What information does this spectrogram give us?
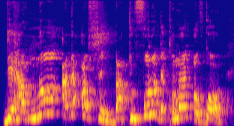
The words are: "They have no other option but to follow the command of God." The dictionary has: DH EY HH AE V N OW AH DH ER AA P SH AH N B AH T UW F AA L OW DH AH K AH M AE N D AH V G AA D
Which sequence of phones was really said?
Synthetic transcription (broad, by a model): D EY HH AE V N OW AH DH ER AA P S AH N B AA T UW F AA L OW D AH K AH M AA N D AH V G AA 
